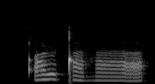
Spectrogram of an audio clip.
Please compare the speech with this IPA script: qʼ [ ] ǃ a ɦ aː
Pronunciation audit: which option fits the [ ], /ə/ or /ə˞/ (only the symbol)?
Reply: ə˞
